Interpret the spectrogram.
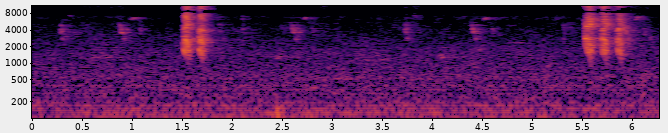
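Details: Magpie calling to a partner perched a few meters off, a persistent love song; two bursts of harsh, grating chatter, the second a rapid run of three or four rasping notes, with a low background hum.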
